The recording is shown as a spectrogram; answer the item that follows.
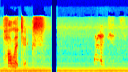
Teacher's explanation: the accent goes at the very beginning of the word politics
